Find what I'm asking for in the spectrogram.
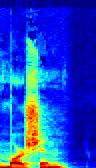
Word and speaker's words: Marcion: You know, some people pronounce his name Martian.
